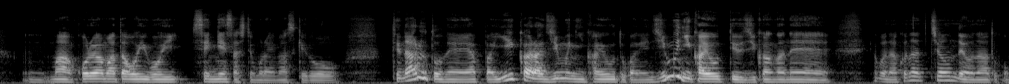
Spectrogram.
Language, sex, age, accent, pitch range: Japanese, male, 20-39, native, 105-130 Hz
